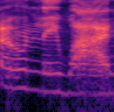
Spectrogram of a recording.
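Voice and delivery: put-on storybook mermaid voice. Retelling a book scene where a mermaid refuses Harry: mermaid voice. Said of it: "That was my mermaid voice".

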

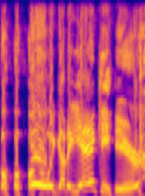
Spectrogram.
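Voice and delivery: put-on high, loud, brash New York accent, belted out.

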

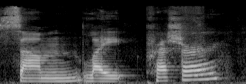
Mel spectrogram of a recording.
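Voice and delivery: very slow, low, drawn-out phrasing. Retelling the fertility doctor's reply to her question, saying it slowly. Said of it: "say slowly".

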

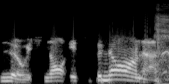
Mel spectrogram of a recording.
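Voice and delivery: put-on squabbling, high, slow British accent of a little boy. A father retells his son arguing with his daughter, in a child's British accent. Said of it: "my kids all picked up British accents".

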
